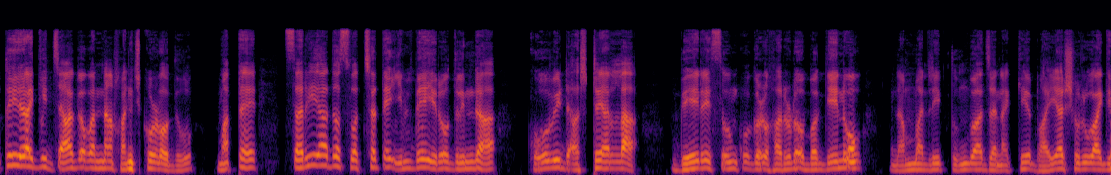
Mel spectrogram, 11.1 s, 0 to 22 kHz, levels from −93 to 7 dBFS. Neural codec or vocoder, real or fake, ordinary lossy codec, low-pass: codec, 24 kHz, 1.5 kbps, HILCodec; fake; none; 10.8 kHz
